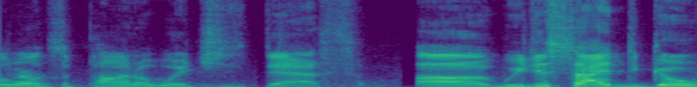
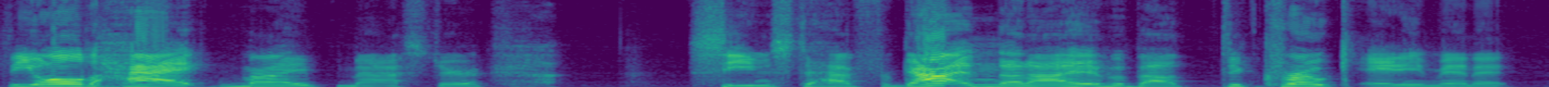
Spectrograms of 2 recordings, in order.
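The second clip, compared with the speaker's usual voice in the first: mock indignant Meg; 8 dB louder than usual. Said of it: "where she's like".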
